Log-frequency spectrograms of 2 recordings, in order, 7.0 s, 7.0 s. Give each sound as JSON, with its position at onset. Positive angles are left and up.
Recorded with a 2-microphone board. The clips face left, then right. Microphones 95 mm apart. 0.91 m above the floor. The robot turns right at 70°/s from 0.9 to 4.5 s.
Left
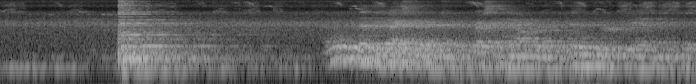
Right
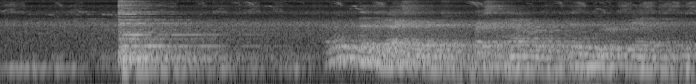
{"t": 1.2, "sound": "a guitar", "side_deg": 40, "distance_m": 0.7}
{"t": 3.2, "sound": "a man speaking", "azimuth_deg": 120, "distance_m": 1.5}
